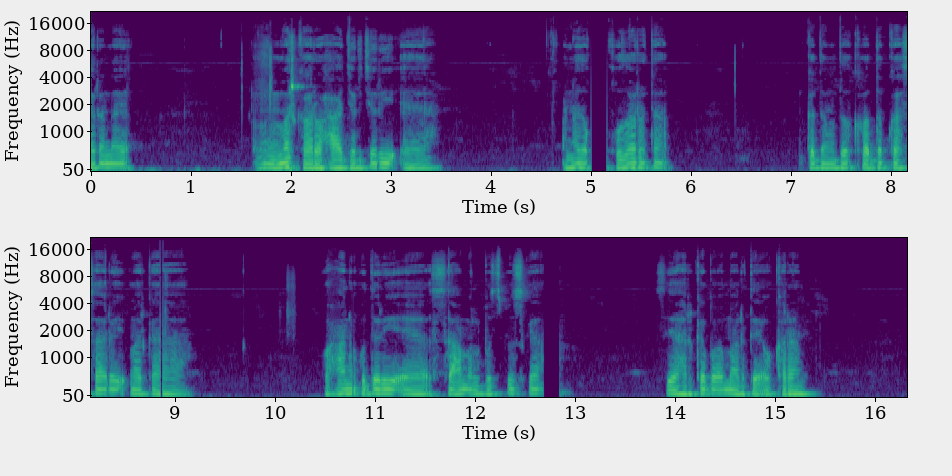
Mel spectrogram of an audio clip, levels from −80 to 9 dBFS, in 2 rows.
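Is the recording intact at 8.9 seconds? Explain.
No. A block of digital silence runs from 8.85 to 8.88 s, a 28 ms stretch where the sound drops straight to silence, probably because the output buffer was not filled in time. The abrupt cut and return leave a brief hole in the speech.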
